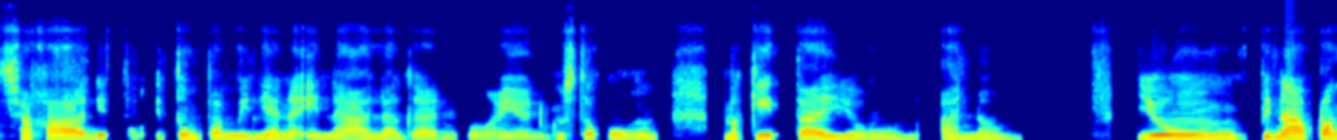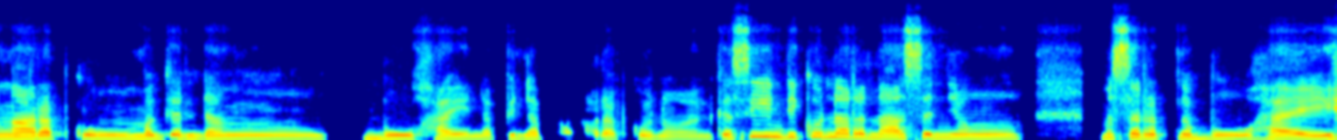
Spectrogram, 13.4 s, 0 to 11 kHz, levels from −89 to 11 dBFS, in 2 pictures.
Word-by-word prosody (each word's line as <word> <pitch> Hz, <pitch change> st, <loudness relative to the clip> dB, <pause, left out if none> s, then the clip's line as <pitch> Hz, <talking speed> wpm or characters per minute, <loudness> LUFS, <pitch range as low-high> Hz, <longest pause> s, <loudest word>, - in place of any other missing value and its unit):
tsaka 230 Hz, -3 st, +1 dB
ito 220 Hz, 0 st, -2 dB
itong 250 Hz, -1 st, -2 dB
pamilya 205 Hz, -4 st, 0 dB
na 200 Hz, -, -3 dB
inaalagaan 175 Hz, -4 st, -4 dB
ko -, -, -9 dB
ngayon. -, -, -7 dB
Gusto 235 Hz, +3 st, -3 dB
kong 235 Hz, -1 st, -3 dB, 0.4 s
makita 235 Hz, -3 st, +1 dB
yung 195 Hz, 0 st, -4 dB
ano, 185 Hz, -3 st, -6 dB, 0.6 s
yung 240 Hz, 0 st, +5 dB
pinapangarap 250 Hz, -5 st, +5 dB
kong 225 Hz, -1 st, 0 dB
magandang 225 Hz, 0 st, +1 dB, 0.6 s
buhay 215 Hz, -4 st, +1 dB
na 190 Hz, -, -4 dB
pinapangarap 210 Hz, -4 st, -5 dB
ko 205 Hz, -, -1 dB
noon. 175 Hz, -2 st, -8 dB
Kasi 300 Hz, +6 st, +2 dB
hindi 295 Hz, -, +1 dB
ko 310 Hz, +2 st, -1 dB
naranasan 265 Hz, -2 st, +2 dB
yung 255 Hz, -1 st, -1 dB, 0.4 s
masarap 255 Hz, -1 st, +2 dB
na 255 Hz, -, +2 dB
buhay 215 Hz, -2 st, +2 dB
225 Hz, 135 wpm, -23 LUFS, 205-245 Hz, 0.6 s, yung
